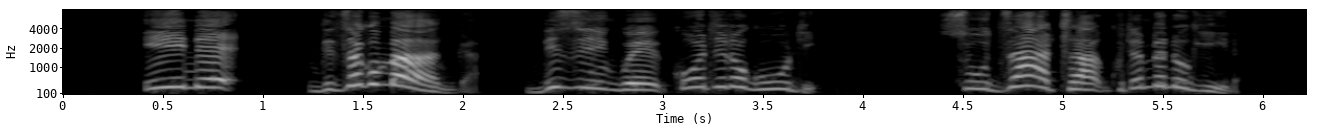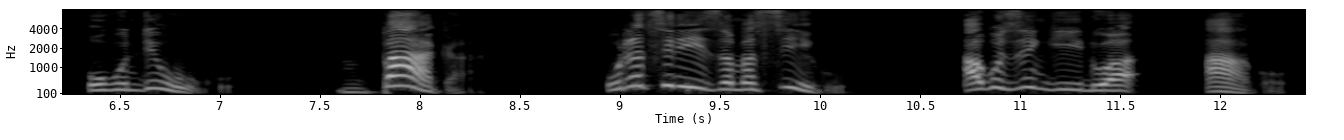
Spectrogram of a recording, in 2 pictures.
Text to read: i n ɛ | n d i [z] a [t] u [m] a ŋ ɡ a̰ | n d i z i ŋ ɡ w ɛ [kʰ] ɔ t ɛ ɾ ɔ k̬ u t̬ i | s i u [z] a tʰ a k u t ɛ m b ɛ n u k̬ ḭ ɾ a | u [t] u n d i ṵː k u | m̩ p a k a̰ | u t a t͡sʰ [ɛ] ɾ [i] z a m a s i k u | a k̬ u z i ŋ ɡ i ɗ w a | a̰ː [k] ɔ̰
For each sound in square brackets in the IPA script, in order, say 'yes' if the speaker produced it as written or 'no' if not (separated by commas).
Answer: no, no, yes, no, no, no, no, yes, yes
